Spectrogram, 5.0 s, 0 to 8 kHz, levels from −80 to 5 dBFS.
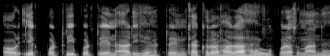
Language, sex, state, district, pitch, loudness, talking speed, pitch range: Hindi, male, Bihar, Patna, 125 Hz, -22 LUFS, 195 wpm, 120-135 Hz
